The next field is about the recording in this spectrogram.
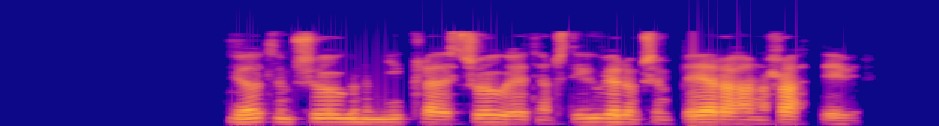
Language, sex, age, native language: Icelandic, male, 30-39, Icelandic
